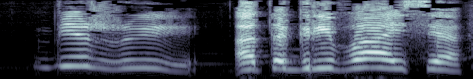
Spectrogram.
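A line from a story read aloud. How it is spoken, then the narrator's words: Shouted. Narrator (Russian): крикнул Захарыч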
